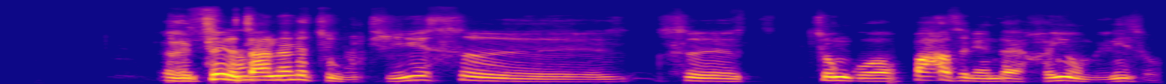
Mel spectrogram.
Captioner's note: speaking in foreign language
